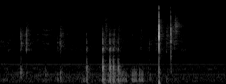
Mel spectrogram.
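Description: Hands handling wiring and plastic connector blocks: a few light clicks and rustles, with one sharp click about one and a half seconds in.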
